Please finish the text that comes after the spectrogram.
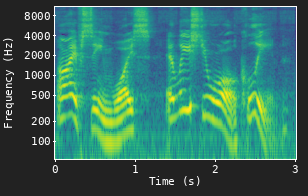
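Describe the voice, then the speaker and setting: A man's voice: fairly high pitch, huge pitch swings, takes it slowly, voice pushed up, full character voice. A man voicing a big, smug, boastful diesel engine in a children's story, with a haughty manner. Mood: condescending.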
